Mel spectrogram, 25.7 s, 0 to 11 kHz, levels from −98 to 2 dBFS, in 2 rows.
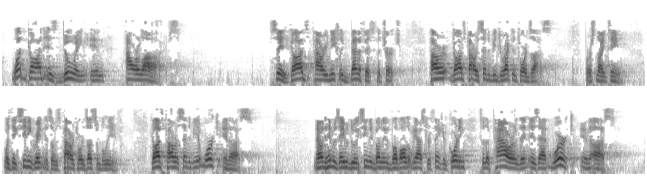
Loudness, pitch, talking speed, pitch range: -31 LUFS, 170 Hz, 170 wpm, 155-190 Hz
